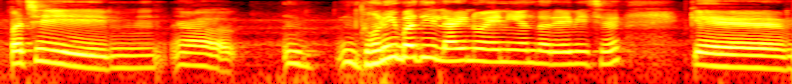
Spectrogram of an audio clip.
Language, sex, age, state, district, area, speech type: Gujarati, female, 45-60, Gujarat, Junagadh, urban, spontaneous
